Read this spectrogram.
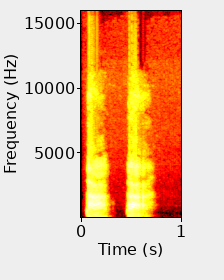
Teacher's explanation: we pronounce it a a like cat, but it's a shorter vowel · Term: short a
